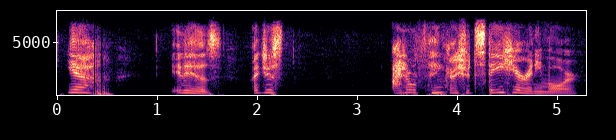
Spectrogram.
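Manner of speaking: put-on a small girl unsure but decided; voiced as the younger self; young Pinkie voice. A narrator's reading. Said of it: "her younger self responded slowly".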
